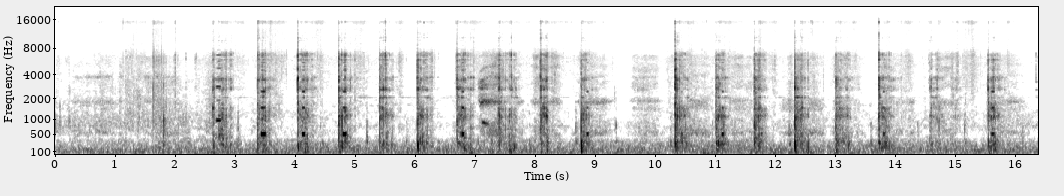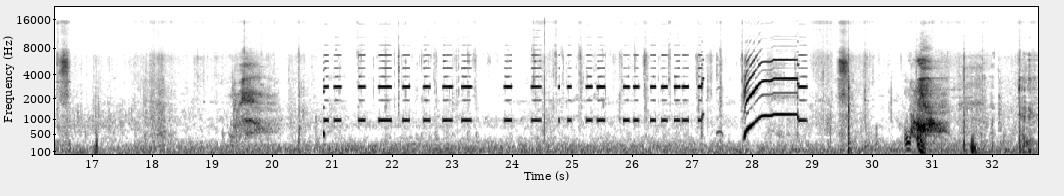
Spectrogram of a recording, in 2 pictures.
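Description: A pick-mattock striking into dry field soil, one blow about every second, digging out a detector target. Then a metal detector gives a run of rapid, evenly pulsed beeps for several seconds, followed by a brief, loud rising electronic tone.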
